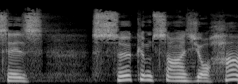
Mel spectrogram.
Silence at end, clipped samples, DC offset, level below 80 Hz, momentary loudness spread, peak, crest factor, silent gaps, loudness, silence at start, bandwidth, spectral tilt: 0 s; under 0.1%; under 0.1%; -72 dBFS; 6 LU; -6 dBFS; 16 dB; none; -20 LUFS; 0 s; 15.5 kHz; -2.5 dB/octave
